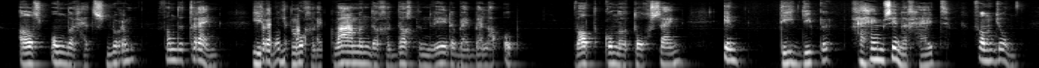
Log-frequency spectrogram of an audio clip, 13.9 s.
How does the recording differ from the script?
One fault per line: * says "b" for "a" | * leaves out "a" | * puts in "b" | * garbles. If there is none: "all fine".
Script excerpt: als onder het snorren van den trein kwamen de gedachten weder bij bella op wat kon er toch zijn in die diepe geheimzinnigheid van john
* garbles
